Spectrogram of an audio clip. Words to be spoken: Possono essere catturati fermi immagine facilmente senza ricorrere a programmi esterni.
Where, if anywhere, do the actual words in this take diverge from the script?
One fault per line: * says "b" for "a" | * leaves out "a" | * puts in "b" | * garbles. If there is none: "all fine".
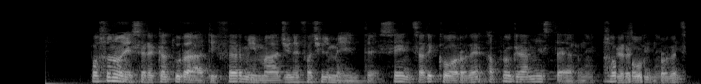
* garbles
